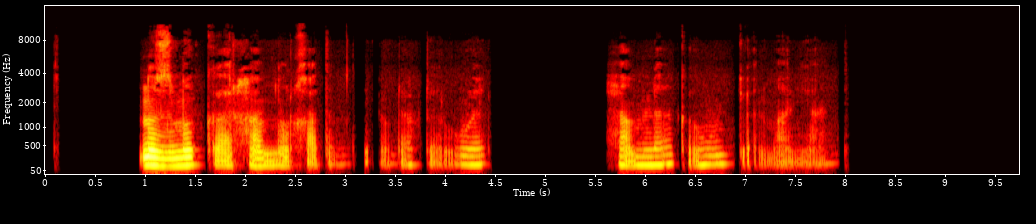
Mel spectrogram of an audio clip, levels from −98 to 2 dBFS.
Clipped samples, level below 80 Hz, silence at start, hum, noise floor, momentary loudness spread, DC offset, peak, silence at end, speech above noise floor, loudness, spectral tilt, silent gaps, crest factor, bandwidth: under 0.1%; -68 dBFS; 0.95 s; none; under -90 dBFS; 25 LU; under 0.1%; -2 dBFS; 1.95 s; over 67 dB; -22 LUFS; -7 dB/octave; 3.11-3.19 s, 3.29-3.33 s, 4.48-5.61 s; 24 dB; 10.5 kHz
